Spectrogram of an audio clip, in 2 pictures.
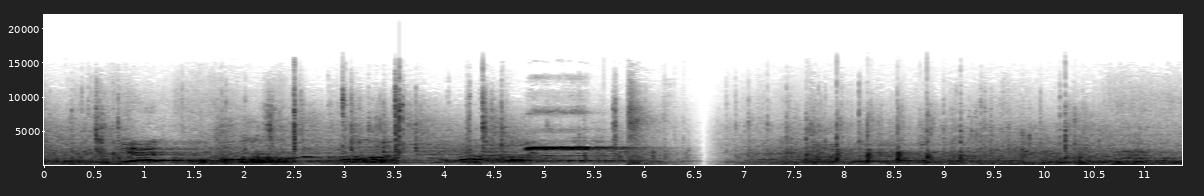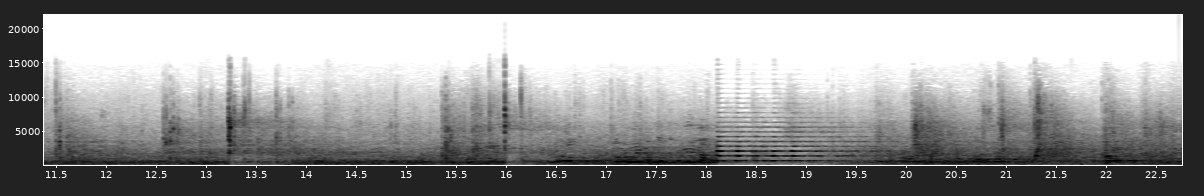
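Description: A crowd cheers and murmurs in a large echoing arena.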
